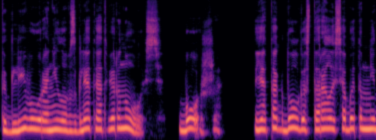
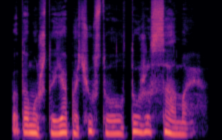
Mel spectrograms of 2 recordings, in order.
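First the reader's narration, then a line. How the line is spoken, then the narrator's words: Mage whispering. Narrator (Russian): шепнул маг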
